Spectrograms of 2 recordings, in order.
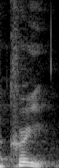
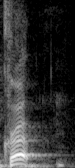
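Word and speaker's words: crêpe: A creep. It's not a creep. That's good enough, John. It's a creep to us. It's a crep. Crep. Crept up. What's it called? Crep. Yeah, you did great. Yep. Crep.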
